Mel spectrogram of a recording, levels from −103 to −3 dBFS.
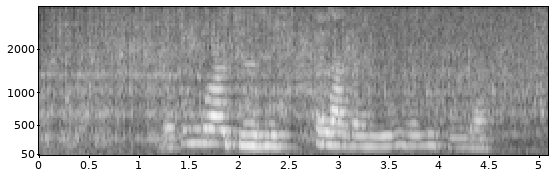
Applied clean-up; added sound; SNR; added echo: none; Toilet flush; 12 dB; reverberation time 0.3 s.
